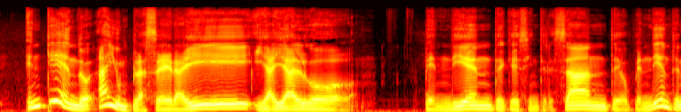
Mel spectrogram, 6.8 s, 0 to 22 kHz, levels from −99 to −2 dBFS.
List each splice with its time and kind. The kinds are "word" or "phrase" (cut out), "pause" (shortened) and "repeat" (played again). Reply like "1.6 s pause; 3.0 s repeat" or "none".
none

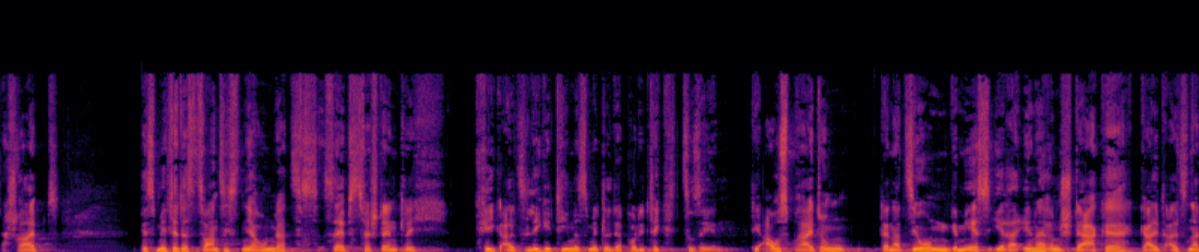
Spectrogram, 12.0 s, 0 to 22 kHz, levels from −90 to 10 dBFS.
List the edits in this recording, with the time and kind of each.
3.0 s word; 7.4 s pause

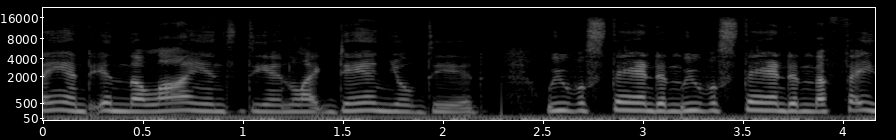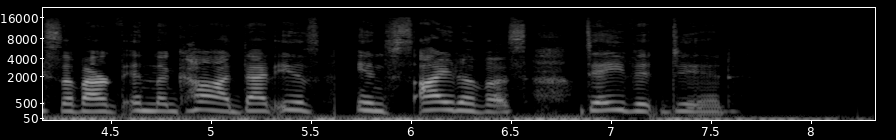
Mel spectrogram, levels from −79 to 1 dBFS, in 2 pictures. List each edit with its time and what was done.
3.2 s repeat; 4.5 s phrase; 6.9 s word

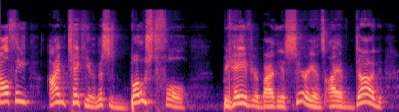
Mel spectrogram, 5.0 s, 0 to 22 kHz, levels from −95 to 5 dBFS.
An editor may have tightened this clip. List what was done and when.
none

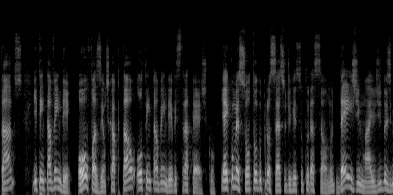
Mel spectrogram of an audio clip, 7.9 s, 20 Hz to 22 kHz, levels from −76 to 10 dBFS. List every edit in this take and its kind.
1.5 s pause; 2.1 s word; 3.5 s phrase; 4.4 s pause; 6.7 s word

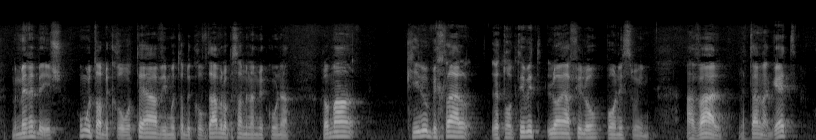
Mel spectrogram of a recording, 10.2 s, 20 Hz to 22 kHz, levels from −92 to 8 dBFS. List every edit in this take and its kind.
none

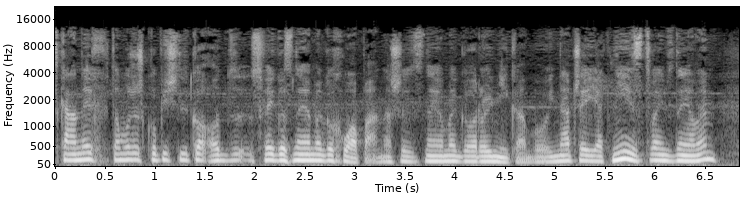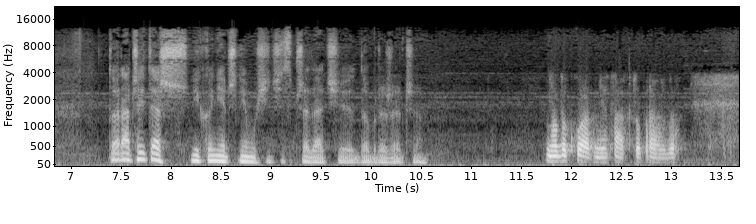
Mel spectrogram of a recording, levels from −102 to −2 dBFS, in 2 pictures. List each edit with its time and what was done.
none

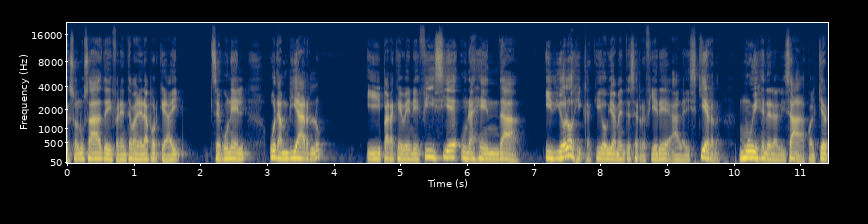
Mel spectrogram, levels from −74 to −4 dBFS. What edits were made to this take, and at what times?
3.1 s phrase

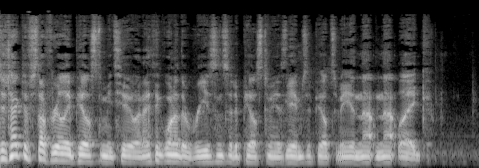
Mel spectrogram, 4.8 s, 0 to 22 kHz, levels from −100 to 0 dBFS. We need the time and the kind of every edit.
2.8 s phrase; 3.7 s repeat

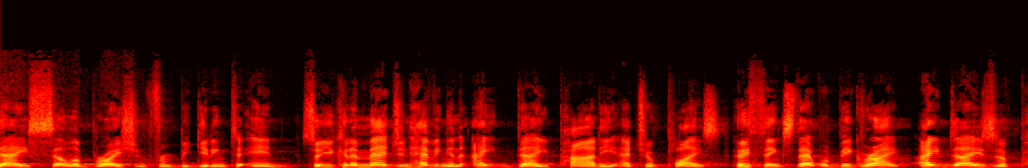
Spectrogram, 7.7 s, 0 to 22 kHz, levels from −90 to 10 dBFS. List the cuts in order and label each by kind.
2.2 s pause; 5.4 s pause; 6.8 s pause

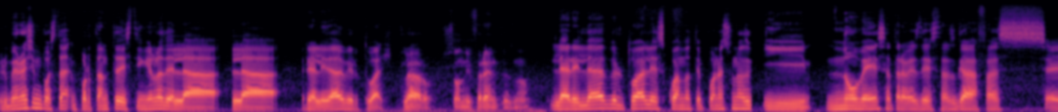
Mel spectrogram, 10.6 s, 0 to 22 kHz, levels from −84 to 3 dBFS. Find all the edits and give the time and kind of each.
2.3 s repeat; 3.9 s pause; 5.5 s pause; 7.5 s word; 8.2 s pause

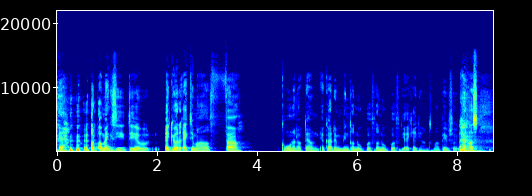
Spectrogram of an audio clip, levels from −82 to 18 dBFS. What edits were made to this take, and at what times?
2.0 s pause; 6.4 s repeat

